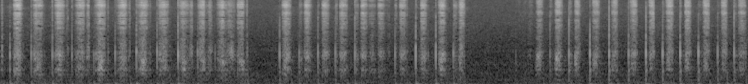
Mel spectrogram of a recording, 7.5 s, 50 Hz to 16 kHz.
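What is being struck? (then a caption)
Graphite pencil on MDF board. A graphite pencil scratches and shades across a small, solid, flat brown MDF/hardboard drawing board, making about 34 quick, dry strokes in three bursts separated by brief pauses. Each stroke is a short, raspy scratch centered around 1 kHz with bright, hissy upper edges and very little low end.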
